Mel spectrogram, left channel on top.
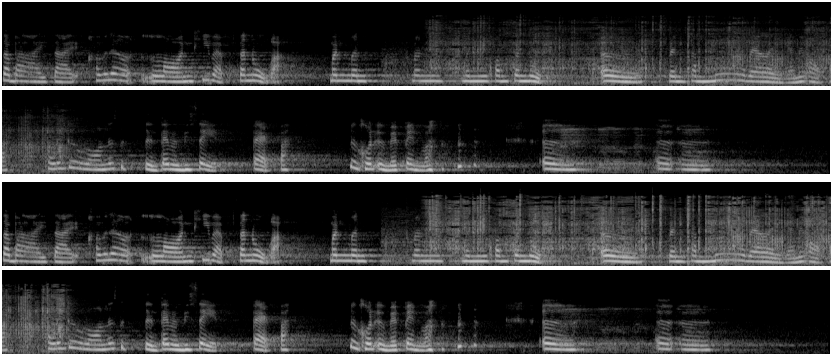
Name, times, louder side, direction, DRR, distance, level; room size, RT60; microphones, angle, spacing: voice 1, 0.0-2.8 3.3-3.7 4.1-5.4 6.0-8.4 8.7-9.4 9.7-10.5 10.8-11.2 11.8-12.6 13.7-14.0 14.8-15.4, right 2 dB, 15° right, 11 dB, 0.4 m, -23 dB
sound 1, 3.8-9.0, right 6 dB, 75° right, 0.7 m, -34 dB
voice 2, 13.7-15.6, left 1 dB, 55° left, 1 dB, 3.2 m, -43 dB
21.5 x 16.5 x 8.7 m, 2.5 s
head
